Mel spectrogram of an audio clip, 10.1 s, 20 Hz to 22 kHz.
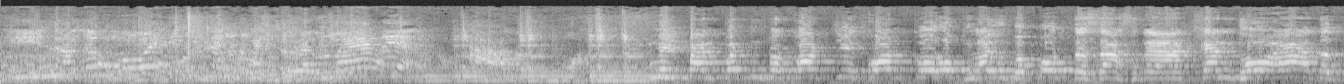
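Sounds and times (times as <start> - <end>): people laughing: 0.0 - 3.1
people talking over one another: 0.0 - 8.7.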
